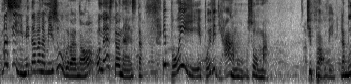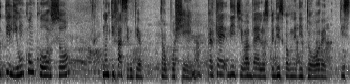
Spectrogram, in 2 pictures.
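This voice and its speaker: Over noticeable background noise, a woman speaks with lively intonation at a fairly high pitch and a moderate pace. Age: 50s. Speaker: novelist. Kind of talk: public book talk. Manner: conversational, self-deprecating.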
